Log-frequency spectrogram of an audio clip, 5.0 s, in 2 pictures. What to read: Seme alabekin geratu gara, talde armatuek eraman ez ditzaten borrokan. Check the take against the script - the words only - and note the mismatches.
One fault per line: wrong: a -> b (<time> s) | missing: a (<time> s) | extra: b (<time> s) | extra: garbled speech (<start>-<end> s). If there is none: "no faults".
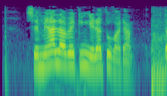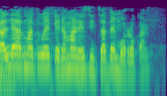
no faults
